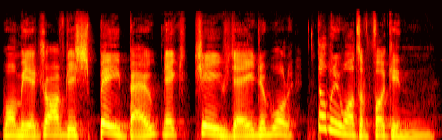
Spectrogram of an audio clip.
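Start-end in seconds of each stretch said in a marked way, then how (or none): 0.0-3.0 put-on cockney-ish English accent, lightly done; mock English accent, cheeky. Playing Bond to casting, fake English accent. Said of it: "I can do a decent English accent".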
